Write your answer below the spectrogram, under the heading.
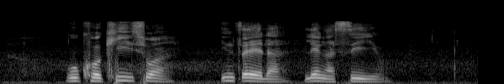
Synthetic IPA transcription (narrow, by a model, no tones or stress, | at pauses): k̬ukʰokʰiswa | int͡sʼɛlalɛŋasiːjɔ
